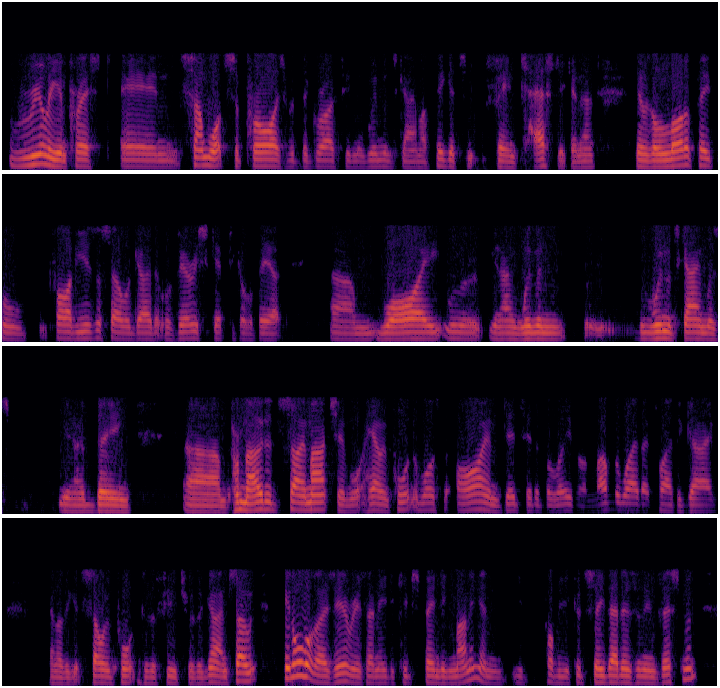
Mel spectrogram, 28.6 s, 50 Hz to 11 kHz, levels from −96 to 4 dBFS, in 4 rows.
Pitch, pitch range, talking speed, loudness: 125 Hz, 120-135 Hz, 220 wpm, -41 LUFS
